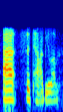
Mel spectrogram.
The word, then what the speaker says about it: acetabulum: Most students want to pronounce this acetabulum, but again, it's acetabulum.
